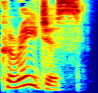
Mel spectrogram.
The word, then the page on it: courageous: British English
